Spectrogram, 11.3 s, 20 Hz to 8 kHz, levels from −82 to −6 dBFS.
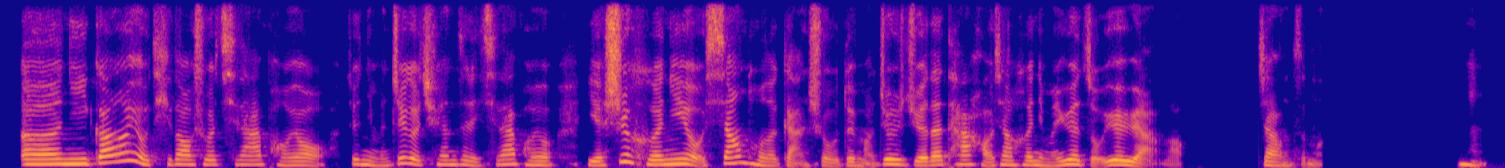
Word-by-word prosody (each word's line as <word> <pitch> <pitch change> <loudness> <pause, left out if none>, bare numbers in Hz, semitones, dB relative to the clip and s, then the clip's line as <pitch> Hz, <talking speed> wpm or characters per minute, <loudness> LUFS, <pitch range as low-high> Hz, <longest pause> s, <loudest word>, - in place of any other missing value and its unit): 呃， 230 +1 +5
你 240 0 +4
刚 290 +6 +4
刚 375 +3 +1
有 320 -10 +1
提 220 +2 -6
到 220 -1 +1
说 215 0 -3
其 210 0 -2
他 210 0 -2
朋 190 -4 -8
友， 185 0 -3
就 230 - -5
你 210 -2 -1
们 165 -1 -9
这 260 +9 -1
个 250 -3 +2
圈 210 0 -2
子 210 - -5
里 180 - -4
其 170 - -4
他 225 +1 0
朋 195 -4 -4
友 190 0 -3 0.2
也 180 -2 -1
是 340 - +7
和 225 -9 0
你 225 +2 +3
有 240 - +2
相 275 +1 +3
同 225 -8 -2
的 170 - -5
感 - - -6
受， 160 -5 -3
对 170 - -3
吗？ 155 -5 -8
就 235 0 +3
是 225 - +1
觉 180 -3 +2
得 200 +2 +2
他 215 +1 -1
好 220 - -5
像 205 -2 -2
和 195 0 -3
你 190 - -2
们 165 +1 -6
越 220 +2 +3
走 205 - -5
越 205 0 +5
远 - - +3
了， - - -16 0.5
这 - - -2
样 - - -4
子 - - -14
吗？ - - -11 1.0
嗯。 205 -2 -3
210 Hz, 300 characters per minute, -25 LUFS, 190-230 Hz, 1.0 s, 是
